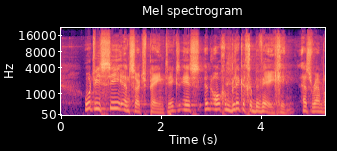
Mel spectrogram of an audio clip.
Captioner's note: non-english speech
